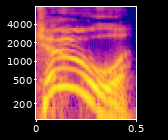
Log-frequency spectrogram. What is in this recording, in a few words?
count, French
